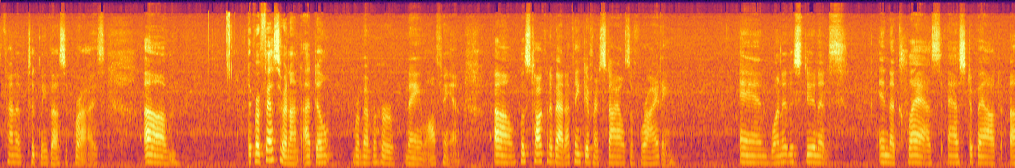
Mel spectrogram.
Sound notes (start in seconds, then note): none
